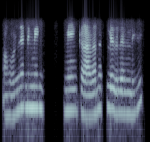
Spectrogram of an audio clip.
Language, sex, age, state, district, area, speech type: Telugu, female, 18-30, Andhra Pradesh, Vizianagaram, rural, conversation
